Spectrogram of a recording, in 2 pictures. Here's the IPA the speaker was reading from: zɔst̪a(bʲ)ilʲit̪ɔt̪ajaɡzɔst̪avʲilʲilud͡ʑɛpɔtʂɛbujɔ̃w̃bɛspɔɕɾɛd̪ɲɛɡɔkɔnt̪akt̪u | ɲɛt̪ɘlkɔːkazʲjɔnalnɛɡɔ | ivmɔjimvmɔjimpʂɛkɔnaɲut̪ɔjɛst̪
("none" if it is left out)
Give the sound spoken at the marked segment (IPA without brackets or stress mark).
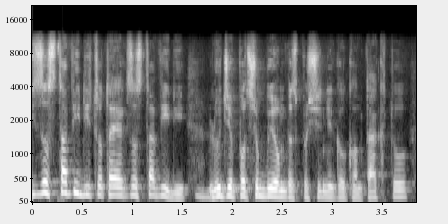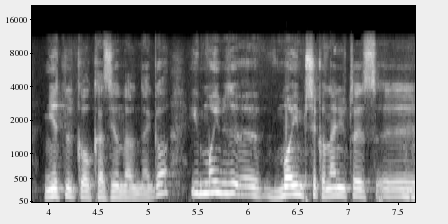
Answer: vʲ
